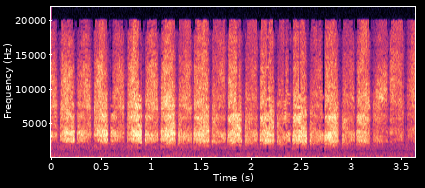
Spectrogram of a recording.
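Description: Hand sanding with 600 grit sandpaper over filler on a clear coat makes a steady, rhythmic back-and-forth rasp, close and alone, with quick regular strokes throughout.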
